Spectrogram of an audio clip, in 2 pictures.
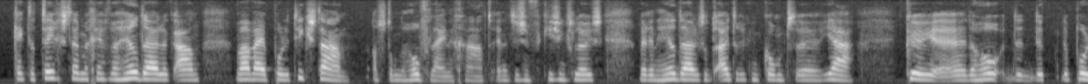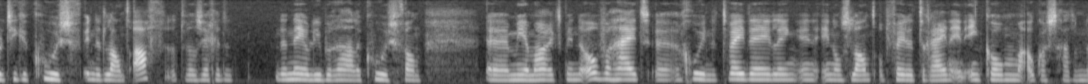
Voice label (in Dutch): Poldernederlands; geboren in 1967 te Hessisch-Oldendorf (t.o. van Osnabrück, Duitsland); studie Gezondheidswetenschappen Nijmegen (dr.); lid Tweede Kamer voor de SP; Agnes Kant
